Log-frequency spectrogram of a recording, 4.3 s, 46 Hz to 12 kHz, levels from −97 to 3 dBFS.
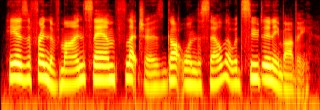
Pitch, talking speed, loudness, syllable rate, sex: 190 Hz, 240 wpm, -16 LUFS, 5.7 syllables/s, female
